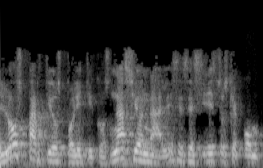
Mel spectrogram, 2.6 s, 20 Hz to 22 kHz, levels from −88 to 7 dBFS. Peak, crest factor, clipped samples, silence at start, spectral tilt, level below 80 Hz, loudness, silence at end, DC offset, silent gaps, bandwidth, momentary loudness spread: -2 dBFS; 16 dB; under 0.1%; 0 s; -6 dB/octave; -54 dBFS; -20 LUFS; 0 s; under 0.1%; none; 8 kHz; 6 LU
